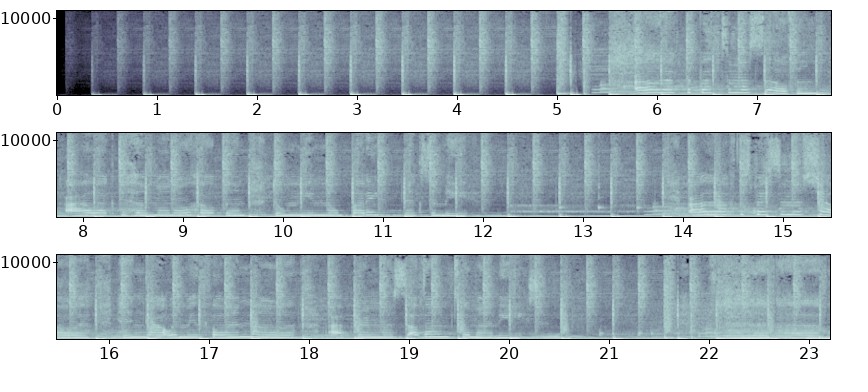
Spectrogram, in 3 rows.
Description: Top40 Redrum 116 Bpm

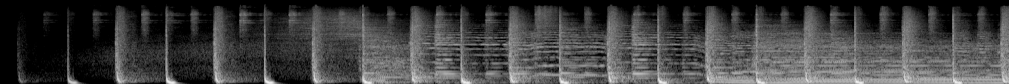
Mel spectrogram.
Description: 80s Redrum 122 bpm

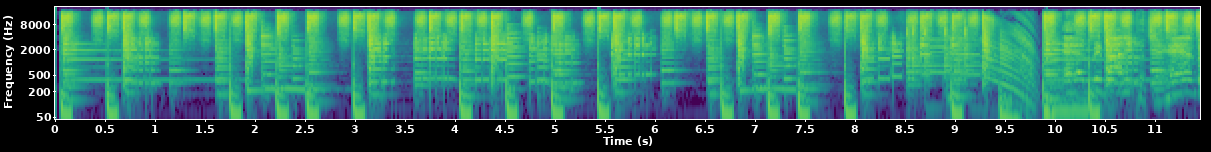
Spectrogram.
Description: Moombahton RB Hype No Hype 104 Bpm

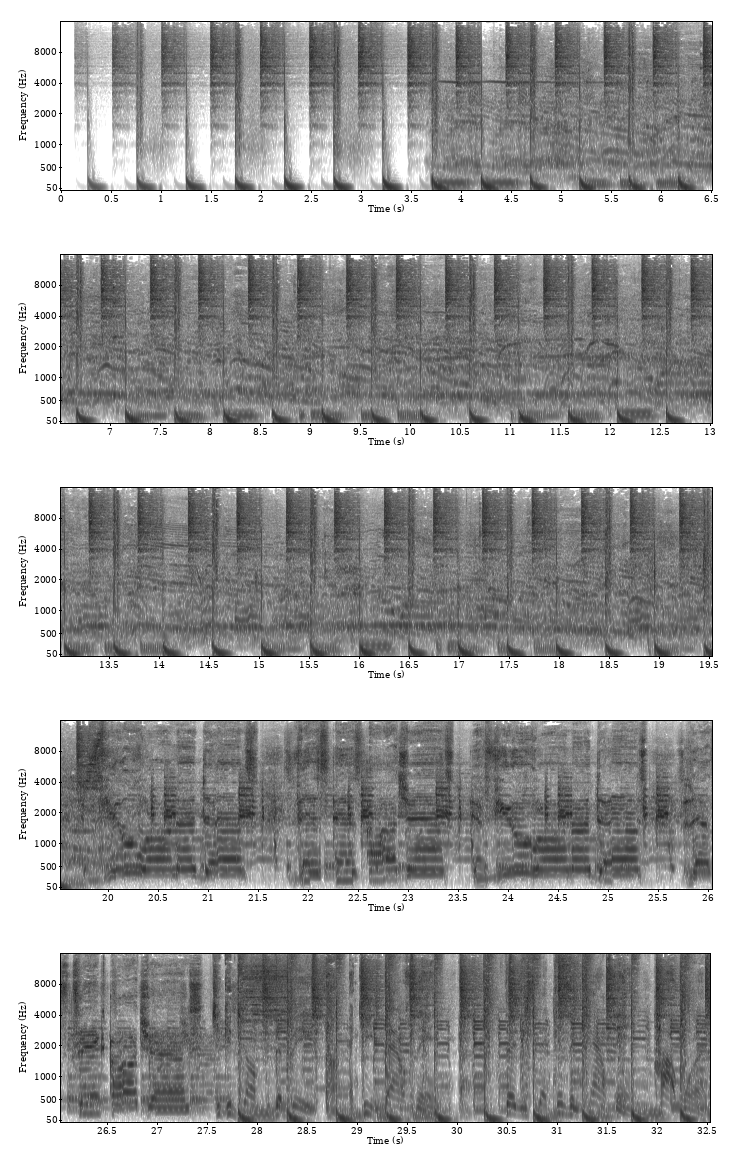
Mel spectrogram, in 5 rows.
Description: Redrum 122Bpm

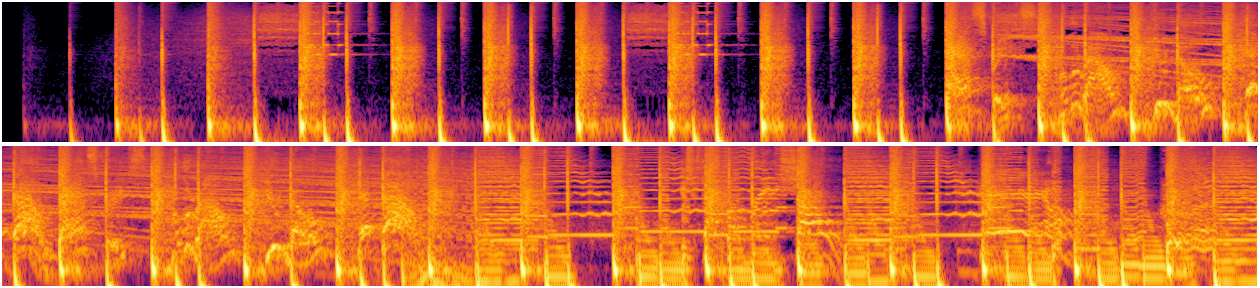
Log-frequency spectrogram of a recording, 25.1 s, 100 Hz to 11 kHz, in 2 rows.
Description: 80s Redrum, 130 bpm

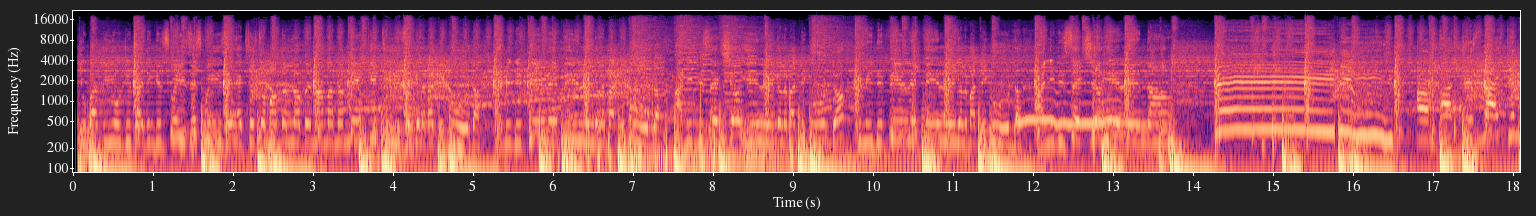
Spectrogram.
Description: Classic Club Party MashUp

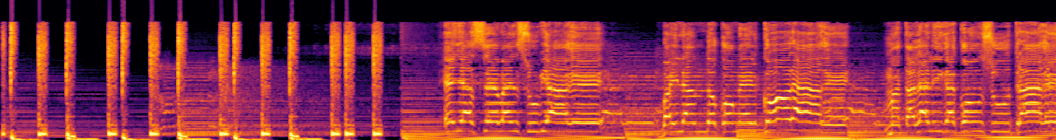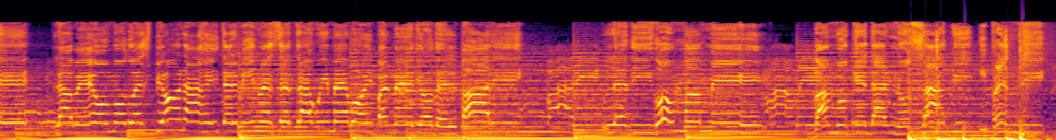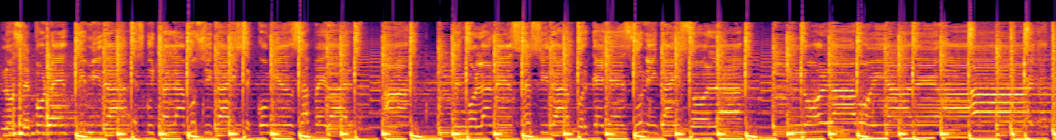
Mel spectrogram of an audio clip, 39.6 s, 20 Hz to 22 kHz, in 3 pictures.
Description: Reggaeton 3A 86 Bpm; DJDOLLS

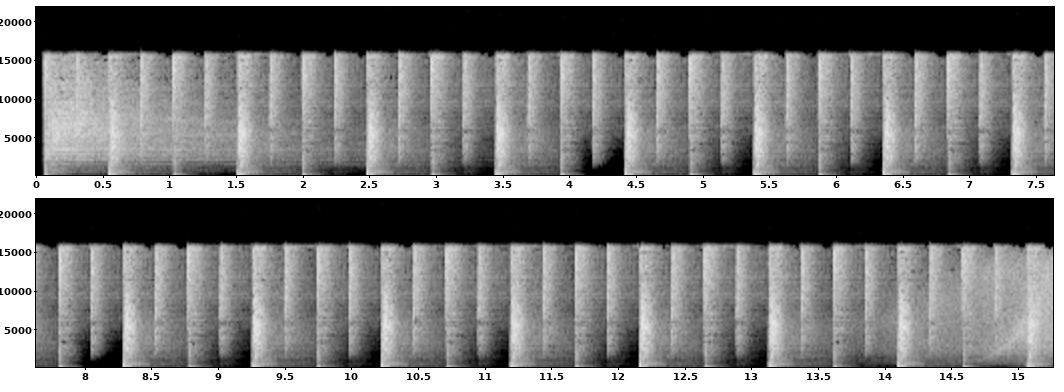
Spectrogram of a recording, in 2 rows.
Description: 90s ReDrum; remixplanet

